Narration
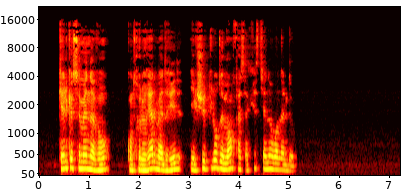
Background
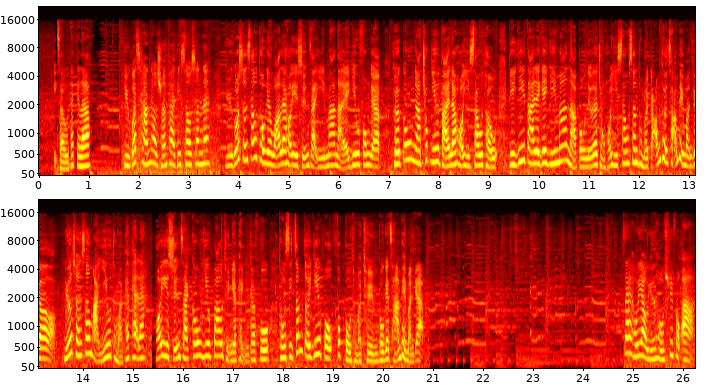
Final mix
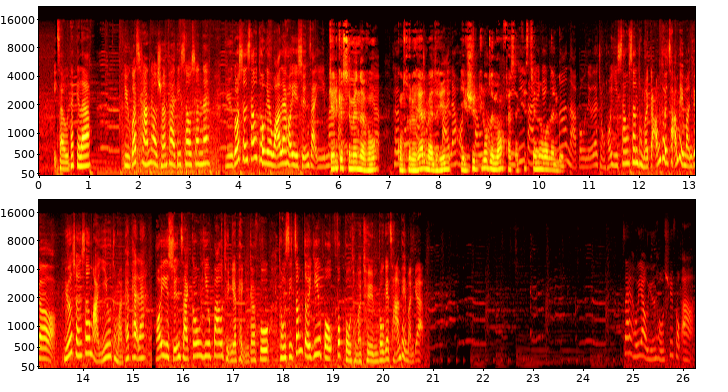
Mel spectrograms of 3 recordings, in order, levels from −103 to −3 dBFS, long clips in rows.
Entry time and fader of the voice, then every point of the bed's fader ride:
5.40 s, -1.5 dB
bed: 5.32 s -1 dB
6.14 s -18.5 dB
11.08 s -18.5 dB
11.72 s -3 dB
19.90 s -3 dB
21.59 s -21.5 dB

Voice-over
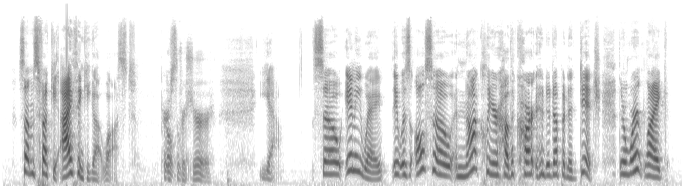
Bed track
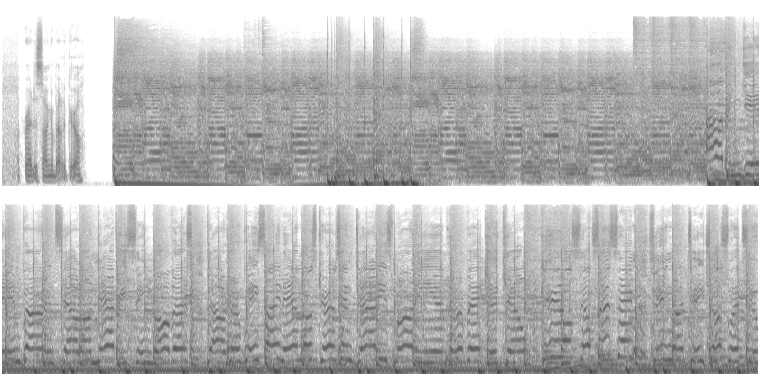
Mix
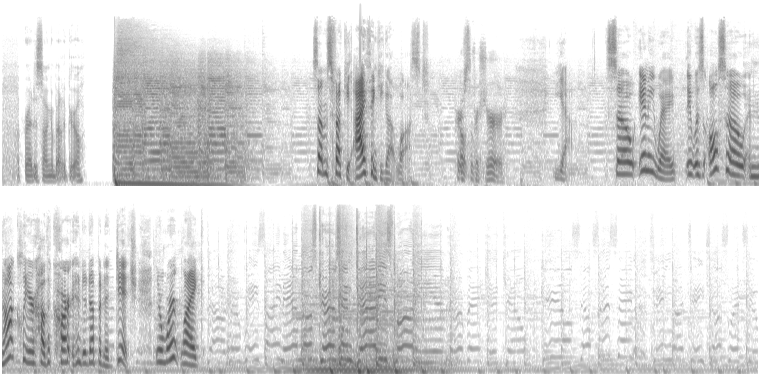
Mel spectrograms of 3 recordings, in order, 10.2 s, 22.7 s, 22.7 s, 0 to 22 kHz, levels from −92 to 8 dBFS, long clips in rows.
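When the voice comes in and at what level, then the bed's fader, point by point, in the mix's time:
4.40 s, +1.0 dB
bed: 3.30 s -2.5 dB
4.20 s -26 dB
15.36 s -26 dB
16.16 s -4.5 dB
17.09 s -4.5 dB
18.47 s -29.5 dB

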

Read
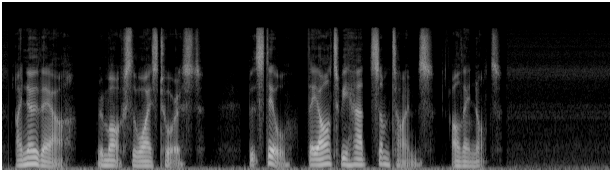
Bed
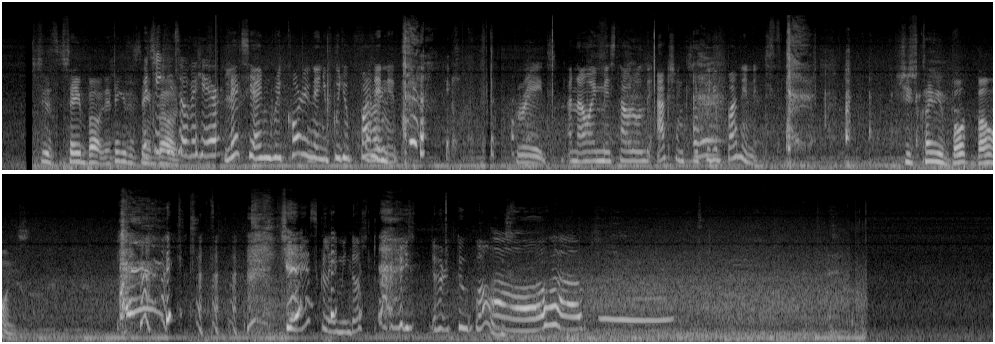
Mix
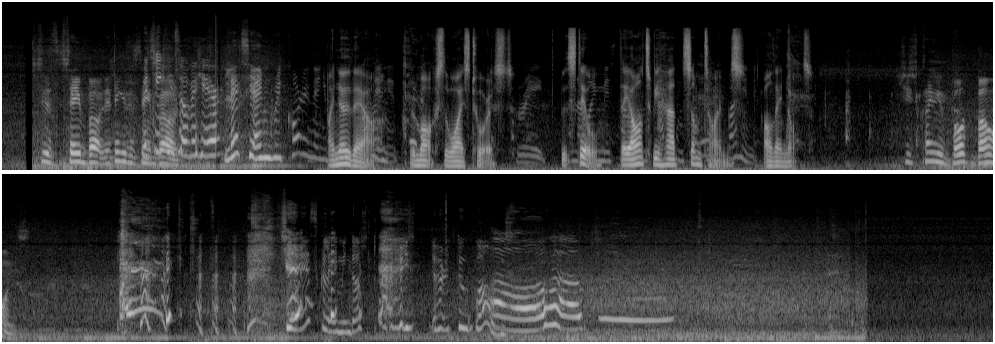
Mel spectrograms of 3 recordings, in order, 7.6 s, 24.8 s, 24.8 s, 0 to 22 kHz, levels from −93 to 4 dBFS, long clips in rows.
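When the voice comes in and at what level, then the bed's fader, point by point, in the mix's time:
3.90 s, -4.5 dB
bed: 3.29 s -1 dB
3.85 s -21 dB
10.79 s -21 dB
12.09 s -2.5 dB

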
